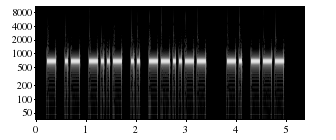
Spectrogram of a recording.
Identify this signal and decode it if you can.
Morse code, heard as a keyed tone, about 21 wpm, 700 Hz. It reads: TAXI, NO
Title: Pangram Challenge v2 - 20wpm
